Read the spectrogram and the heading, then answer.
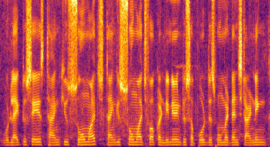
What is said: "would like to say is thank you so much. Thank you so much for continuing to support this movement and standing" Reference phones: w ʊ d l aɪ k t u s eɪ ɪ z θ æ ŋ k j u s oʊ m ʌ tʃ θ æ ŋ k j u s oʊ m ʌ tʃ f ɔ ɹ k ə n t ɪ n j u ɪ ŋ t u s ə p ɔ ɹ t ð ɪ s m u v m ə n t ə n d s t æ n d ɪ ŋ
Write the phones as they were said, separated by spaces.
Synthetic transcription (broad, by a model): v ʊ d l aɪ k t u s eɪ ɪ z t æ ŋ k j u s oʊ m ʌ tʃ t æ ŋ k j u s oʊ m ʌ tʃ f ɔ ɹ k ə n t ɪ n j u ɪ ŋ t u s ə p ɔ ɹ t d ɪ s m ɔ m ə n t ə n d s t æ n d ɪ ŋ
